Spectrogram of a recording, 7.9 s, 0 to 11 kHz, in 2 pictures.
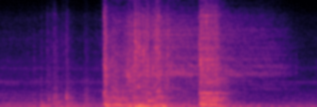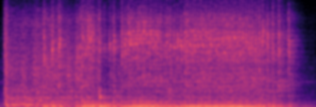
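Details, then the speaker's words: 1970 International Harvester 1100D pickup with rebuilt, bored engine, first start after swapping the distributor; cranks, catches and runs loud and raw with sharp popping pulses over idle. Suspected exhaust leak, source not found. "She popped on. She sounds like a crazy exhaust leak."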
